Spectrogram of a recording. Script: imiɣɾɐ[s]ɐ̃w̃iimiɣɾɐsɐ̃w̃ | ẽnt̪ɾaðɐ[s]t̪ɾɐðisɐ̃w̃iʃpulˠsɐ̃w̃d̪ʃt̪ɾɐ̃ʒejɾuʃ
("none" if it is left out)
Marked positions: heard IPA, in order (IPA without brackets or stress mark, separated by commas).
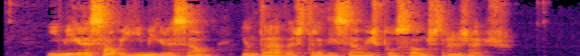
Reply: s, ʃ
